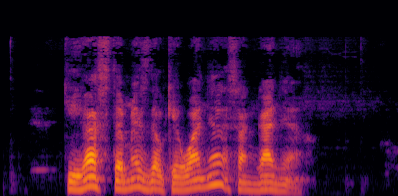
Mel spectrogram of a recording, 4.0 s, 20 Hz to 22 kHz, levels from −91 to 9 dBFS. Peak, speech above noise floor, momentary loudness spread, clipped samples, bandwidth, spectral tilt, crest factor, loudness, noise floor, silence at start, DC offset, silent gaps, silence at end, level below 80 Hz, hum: -2 dBFS; 45 dB; 14 LU; under 0.1%; 11.5 kHz; -6.5 dB/octave; 20 dB; -21 LUFS; -65 dBFS; 0.7 s; under 0.1%; none; 0.95 s; -54 dBFS; none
